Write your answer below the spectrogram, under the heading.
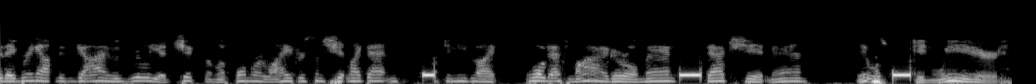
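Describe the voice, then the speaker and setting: A man's voice: fairly high pitch, slightly rough. A man telling slangy comic anecdotes like a surfer dude, recorded with thin telephone-like sound. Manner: surfer-dude drawl, constant bro and man. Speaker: comedy podcast performer. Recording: thin, tinny phone-like sound.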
